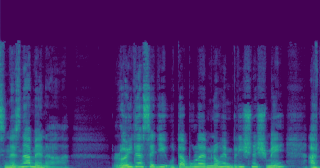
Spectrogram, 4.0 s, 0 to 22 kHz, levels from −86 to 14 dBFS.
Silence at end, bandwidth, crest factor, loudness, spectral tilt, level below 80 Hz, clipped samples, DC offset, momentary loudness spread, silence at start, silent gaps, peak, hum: 0 s; 16.5 kHz; 14 dB; -17 LUFS; -5.5 dB/octave; -54 dBFS; under 0.1%; under 0.1%; 11 LU; 0 s; none; -4 dBFS; none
